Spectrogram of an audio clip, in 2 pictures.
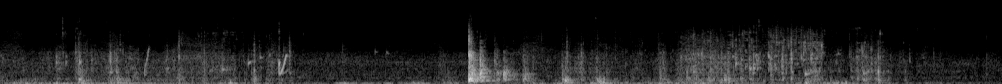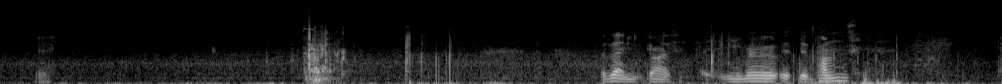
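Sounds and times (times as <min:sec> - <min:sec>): rustling scraping: 0:00.0 - 0:09.5, 0:15.6 - 0:20.0
objects knocking and clattering: 0:00.4 - 0:03.0, 0:04.6 - 0:09.2.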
